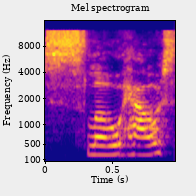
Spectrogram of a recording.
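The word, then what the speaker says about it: Slough House: It's about slow house. That's pronounced S L O U G H.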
